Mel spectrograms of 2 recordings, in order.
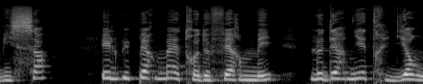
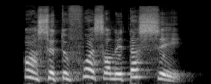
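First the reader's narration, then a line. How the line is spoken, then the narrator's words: Friar exclaiming. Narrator (French): s'écria le frère Cib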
